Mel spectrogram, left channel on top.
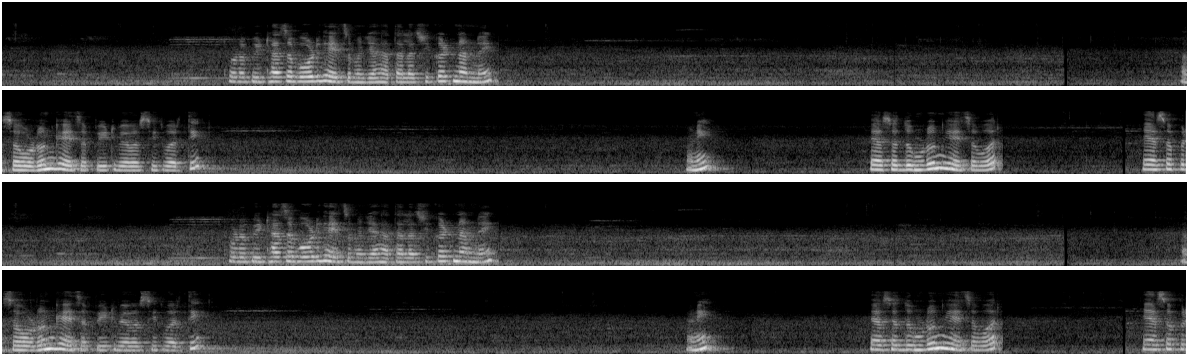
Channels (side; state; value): both; normal; correlation 0.59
